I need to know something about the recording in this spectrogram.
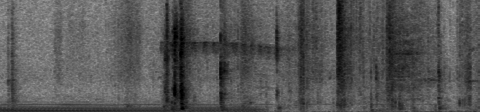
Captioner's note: car door opens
